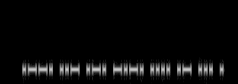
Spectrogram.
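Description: Morse code sent at 45 words per minute: a single steady mid-pitched tone keyed on and off in rapid dots and dashes, spelling the word "purchase".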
